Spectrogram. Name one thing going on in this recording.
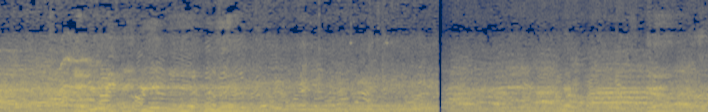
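A large crowd of men and women chatters and calls out outdoors.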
